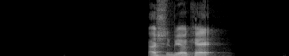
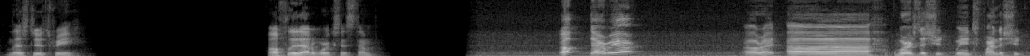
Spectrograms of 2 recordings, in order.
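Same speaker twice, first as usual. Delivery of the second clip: ordinary delivery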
